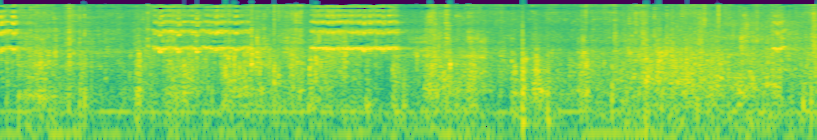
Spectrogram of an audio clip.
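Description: A jeep driving over rough ground, its engine humming under dense knocking and rumbling noise. Two high squeals of about a second each come around two and three seconds in.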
